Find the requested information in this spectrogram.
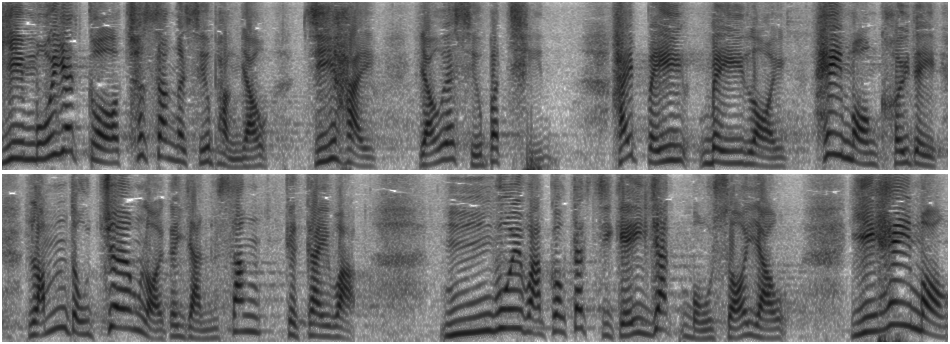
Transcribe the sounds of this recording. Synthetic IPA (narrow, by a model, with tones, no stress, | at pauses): jiː˨˩muː˨˧jːɐ˥t̚kɔː˧t͡ʃʰɵ˥t̚sɐ˥ŋkɛ˧siː˨˥wpʰɐ˨˩ŋjɐ˨˧wt͡siː˨˥ɦɐ˨j | jɐ˨˧wjɐ˥t̚siː˨˥wpɐ˥t̚t͡sʰiː˨˥n | hɐ˨˥jpe˨˧jme˨jlɔː˨˩jhe˥jmɔː˨ŋkʰɵ˨˧ɥt̪e˨jlɐ˨˥mt̪o˧wt͡ʃœː˥ŋlɔː˨˩jkɛː˧jɐ˨˩nsɐ˥ŋkɛː˧kɐ˧jwa̰ː˨˩k̚ | m̩˨˩wuː˨˧jwaː˨kːɔː˧k̚t̪ɐ˥k̚t͡siː˨ke˨˥jjɐ˥t̚mo˨˩wsɔː˨˥jɐ˨˧w | jiː˨˩ɦe˥jmɔː˨ŋ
